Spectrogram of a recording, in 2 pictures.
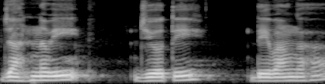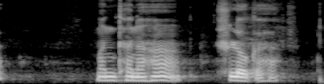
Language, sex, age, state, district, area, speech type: Sanskrit, male, 18-30, Maharashtra, Mumbai City, urban, spontaneous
